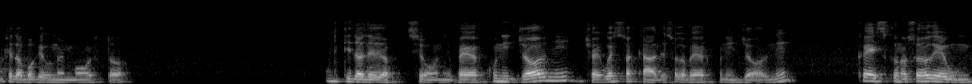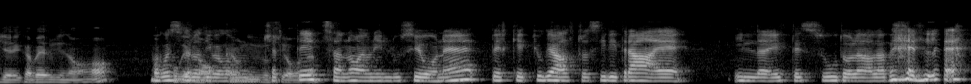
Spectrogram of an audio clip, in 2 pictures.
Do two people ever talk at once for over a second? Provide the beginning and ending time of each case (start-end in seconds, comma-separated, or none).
11.3-12.9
